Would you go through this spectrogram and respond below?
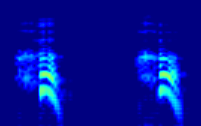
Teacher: When we make an H sound, we can feel the glottis tighten a little bit.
